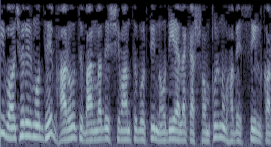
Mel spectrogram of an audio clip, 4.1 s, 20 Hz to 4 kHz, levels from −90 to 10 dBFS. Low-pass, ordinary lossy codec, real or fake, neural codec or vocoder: 3.6 kHz; none; real; none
